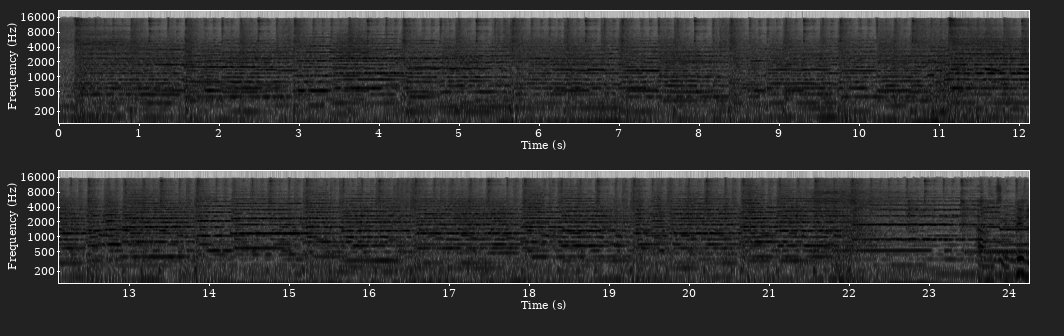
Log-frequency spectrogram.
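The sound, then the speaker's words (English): A video game's main theme, which is Zelda's theme played in reverse, plays loud and steady, a full melodic arrangement with sustained harmonies and a driving low end, running alone without any talking before cutting off abruptly. “I mean, the the main theme um, of the game is Zelda's theme reversed.”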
